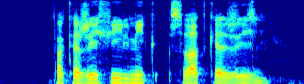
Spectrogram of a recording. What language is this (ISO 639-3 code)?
rus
